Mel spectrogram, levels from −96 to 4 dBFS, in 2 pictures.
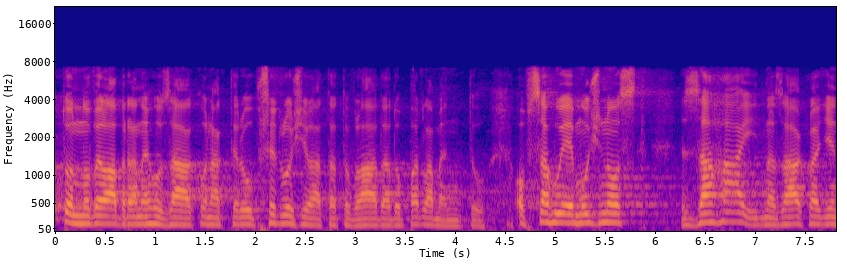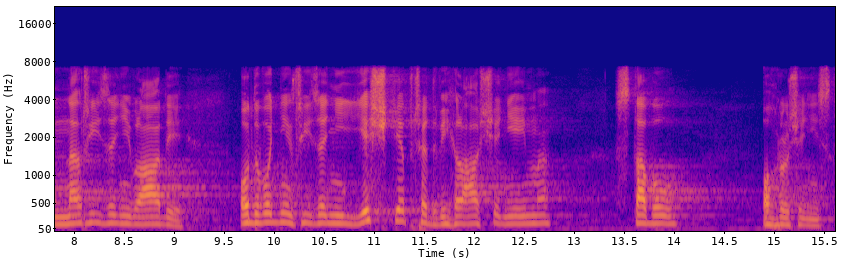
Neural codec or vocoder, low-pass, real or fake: none; 7.2 kHz; real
